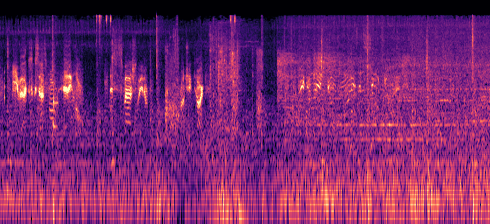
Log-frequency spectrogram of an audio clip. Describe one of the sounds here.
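Helicopter rotors thrum steadily.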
